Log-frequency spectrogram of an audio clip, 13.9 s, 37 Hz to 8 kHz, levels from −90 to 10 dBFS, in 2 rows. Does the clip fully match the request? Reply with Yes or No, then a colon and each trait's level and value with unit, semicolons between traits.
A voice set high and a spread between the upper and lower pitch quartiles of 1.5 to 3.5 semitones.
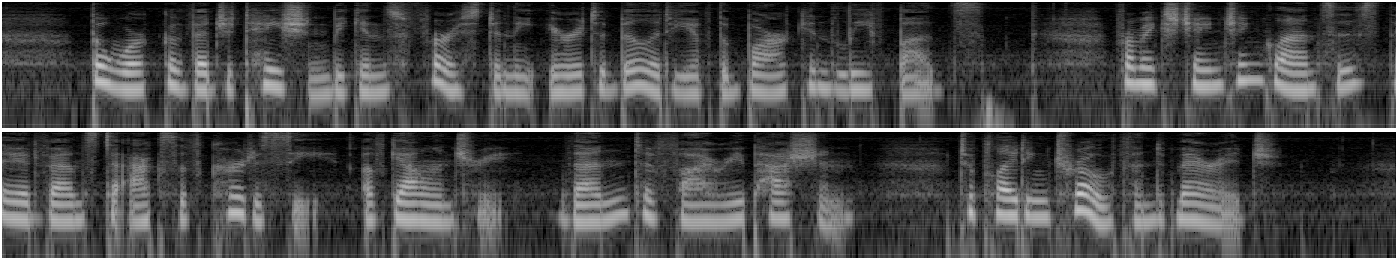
Yes: high, 195 Hz; average, 3.2 semitones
